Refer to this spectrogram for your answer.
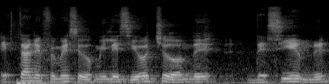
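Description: Through audible room echo, a man with a medium pitch speaks at a very slow pace with fairly even intonation. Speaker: podcast co-host. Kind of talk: casual chat.

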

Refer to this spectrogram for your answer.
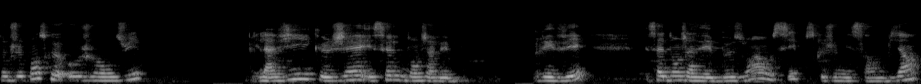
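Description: The speaker talks at a very slow pace in a somewhat breathy voice, with long, frequent pauses. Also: woman, fairly low pitch for a woman, ordinary pitch variation. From Guadeloupe. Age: 30s. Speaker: naturopath. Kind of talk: interview.

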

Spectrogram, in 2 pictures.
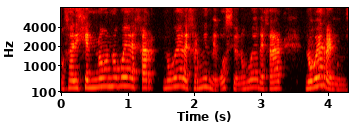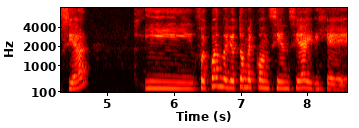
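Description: A woman speaks with a Mexican accent. Her pace is fairly slow. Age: 30s. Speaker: architect and network marketing entrepreneur. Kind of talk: interview testimony.

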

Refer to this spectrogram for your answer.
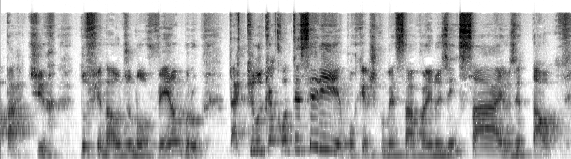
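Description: Speaking at a moderate pace with a Carioca accent, a man's voice makes very wide pitch swings. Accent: carioca Brazilian Portuguese. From Rio de Janeiro, Zona Oeste (Jacarepaguá). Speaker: journalist and writer. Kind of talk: casual interview.

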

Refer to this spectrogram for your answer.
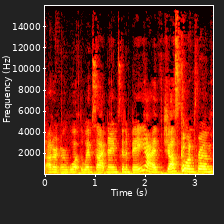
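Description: With an Australian accent, a woman speaks at a moderate pace amid noticeable background noise and audible room echo. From Australia, Melbourne. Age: 20s. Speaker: podcast host, life coach. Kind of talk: casual monologue. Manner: chatty, filler-heavy.

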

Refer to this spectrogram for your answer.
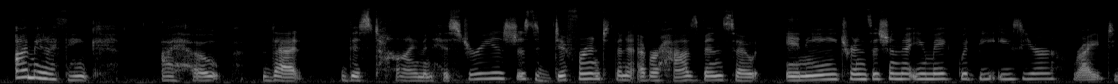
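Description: A woman with an American accent speaks at a fairly slow pace in a normal speaking voice. Her pitch is fairly high and her intonation lively. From US South, Virginia. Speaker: cannabis business founder. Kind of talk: casual interview chat.

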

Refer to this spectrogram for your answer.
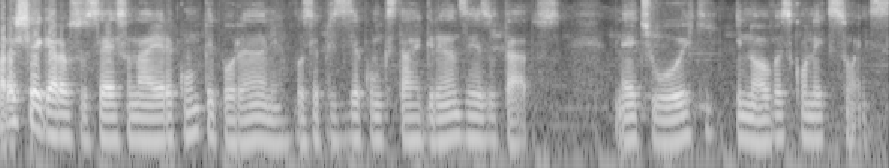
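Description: At a moderate pace, a man speaks with a fairly low pitch and fairly even intonation against noticeable background noise. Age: 20s. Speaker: marketing agency owner. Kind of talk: interview.

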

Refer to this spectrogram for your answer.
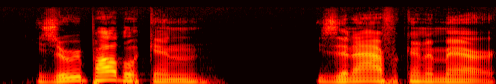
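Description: This very clean recording of a man has a dry, close sound with no echo and a silent background. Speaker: college radio political talk show host. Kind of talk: radio talk show. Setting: radio studio.

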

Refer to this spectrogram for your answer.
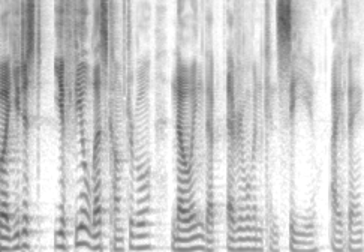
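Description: Speaking at a moderate pace in a normal speaking voice, a man keeps a medium pitch with ordinary pitch variation while his loudness swings widely. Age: 20s. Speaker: podcast co-host and college student. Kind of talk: casual chat.

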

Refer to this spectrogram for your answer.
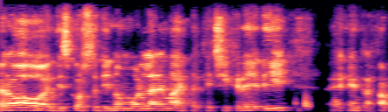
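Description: Somewhat breathy, a man talks fairly quickly at a medium pitch with fairly even intonation. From Sardinia. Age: 40s. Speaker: network marketing seller. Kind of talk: interview testimony. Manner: halting, repeats words.

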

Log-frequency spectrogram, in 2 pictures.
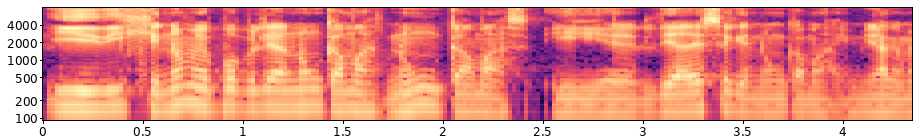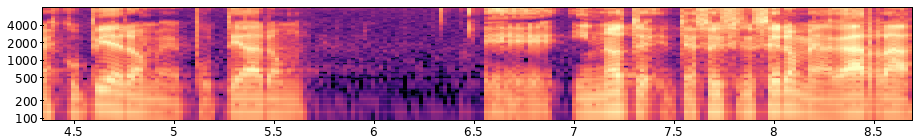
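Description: A man with a normal speaking voice talks at a moderate pace and medium pitch, varying it in an ordinary way, on a very clean recording with a silent background. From Argentina. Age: 30s. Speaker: mixed martial arts fighter. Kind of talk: casual interview chat.

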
